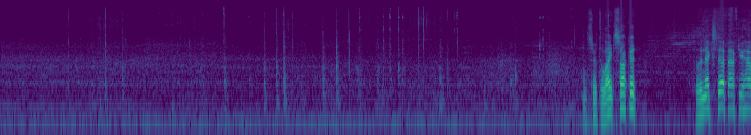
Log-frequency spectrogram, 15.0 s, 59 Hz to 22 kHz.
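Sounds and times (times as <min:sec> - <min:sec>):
faint electrical hum: 0:00.0 - 0:15.0
wire connectors clicking onto terminals: 0:03.4 - 0:09.2.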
